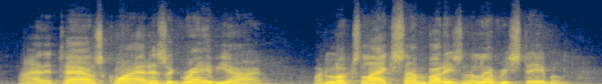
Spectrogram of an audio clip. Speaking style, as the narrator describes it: Roy exclaims

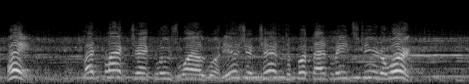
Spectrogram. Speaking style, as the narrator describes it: Roy shouts to Wildwood

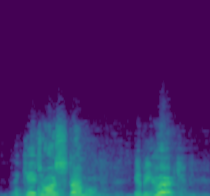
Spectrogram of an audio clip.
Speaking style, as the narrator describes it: Roy exclaims

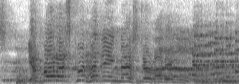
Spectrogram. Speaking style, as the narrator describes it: one of them shouts

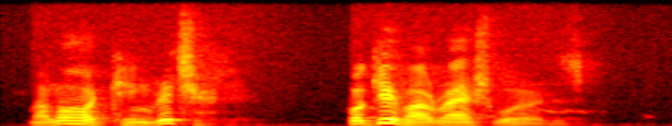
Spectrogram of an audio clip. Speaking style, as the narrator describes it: Robin exclaims

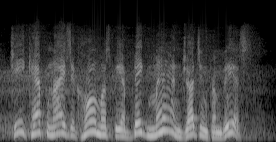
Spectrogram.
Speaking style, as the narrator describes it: he exclaims

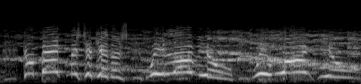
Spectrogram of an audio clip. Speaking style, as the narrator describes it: Dagwood yells

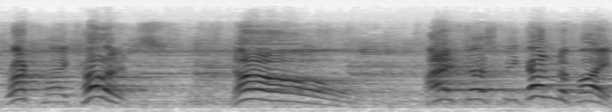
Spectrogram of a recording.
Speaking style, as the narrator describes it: with flashing eyes, John Paul Jones shouts back

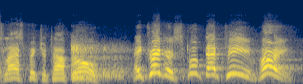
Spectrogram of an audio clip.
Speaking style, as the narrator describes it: yells

